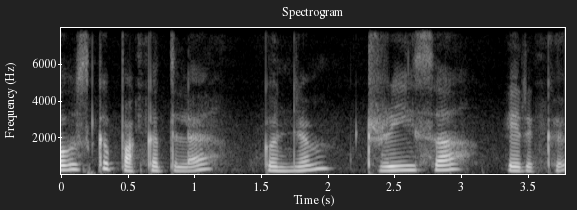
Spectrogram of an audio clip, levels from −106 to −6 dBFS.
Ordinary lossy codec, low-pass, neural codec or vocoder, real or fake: none; none; none; real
